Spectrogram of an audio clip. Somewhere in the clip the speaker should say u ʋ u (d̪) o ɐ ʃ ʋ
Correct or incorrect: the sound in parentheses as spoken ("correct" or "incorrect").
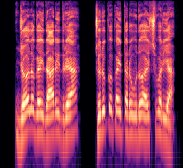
correct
